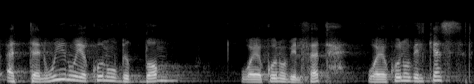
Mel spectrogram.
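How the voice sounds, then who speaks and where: A man's voice: medium pitch, a little mellow. A man giving a recorded Arabic grammar lecture, explaining step by step and asking and answering his own questions. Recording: lo-fi audio with long reverb.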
